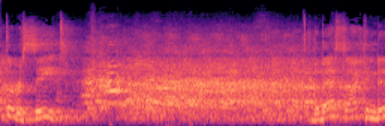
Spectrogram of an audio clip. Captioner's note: audience laughing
